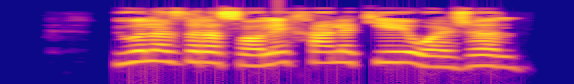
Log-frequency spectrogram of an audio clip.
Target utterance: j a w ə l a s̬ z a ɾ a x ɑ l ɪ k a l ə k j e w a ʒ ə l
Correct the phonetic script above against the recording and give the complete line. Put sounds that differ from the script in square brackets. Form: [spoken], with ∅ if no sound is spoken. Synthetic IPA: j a w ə l a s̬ z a ɾ a [s] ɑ l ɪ [x] a l ə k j e w a ʒ ə l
